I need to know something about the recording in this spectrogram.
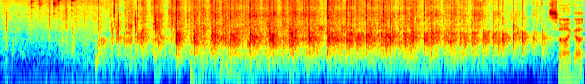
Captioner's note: applause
